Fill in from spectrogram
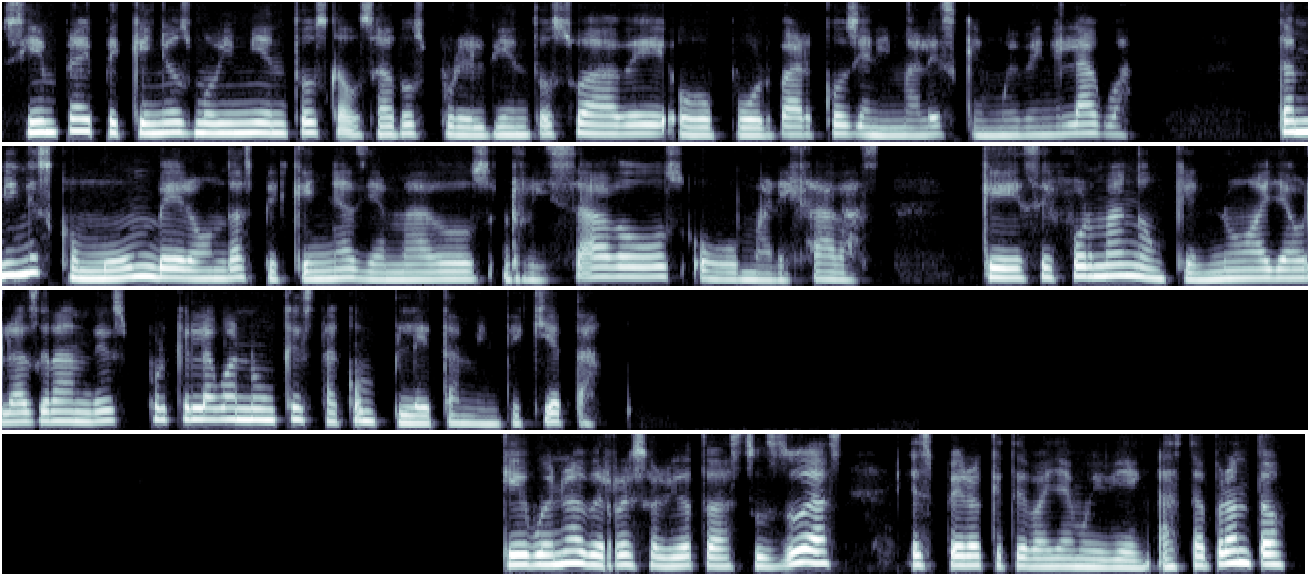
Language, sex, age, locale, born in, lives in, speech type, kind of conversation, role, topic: Spanish, female, 25-29, es-EC, Ecuador, Spain, read, expert-assistant, expert, ¿Cómo se forman las olas en el mar?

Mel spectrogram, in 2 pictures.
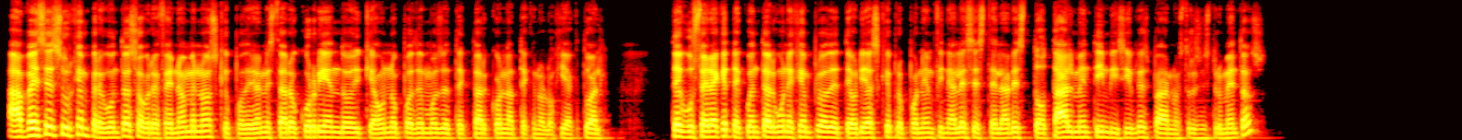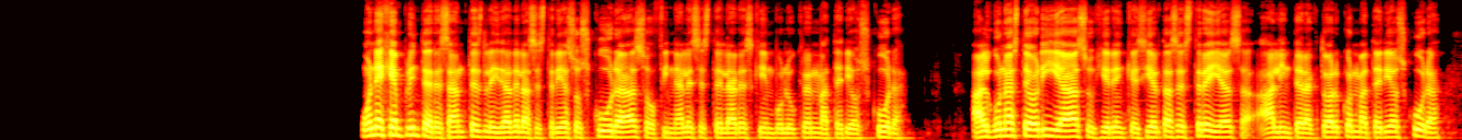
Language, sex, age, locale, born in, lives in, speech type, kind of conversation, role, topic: Spanish, male, 30-34, es-MX, Mexico, Mexico, read, expert-assistant, expert, ¿Existen finales estelares que aún no podemos detectar?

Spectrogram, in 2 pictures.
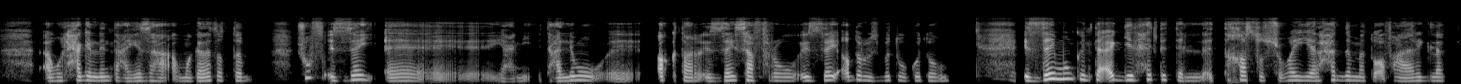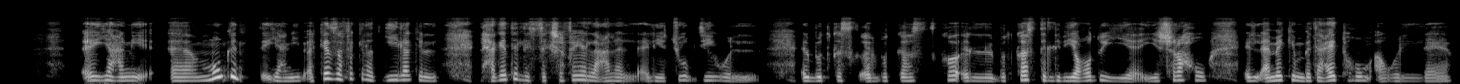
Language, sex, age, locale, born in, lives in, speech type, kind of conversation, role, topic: Arabic, female, 50-54, ar-EG, Egypt, Portugal, conversation, advice, advisor, إزاي أتعامل مع إحساسي إن مساري الوظيفي في المستقبل مش واضح؟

